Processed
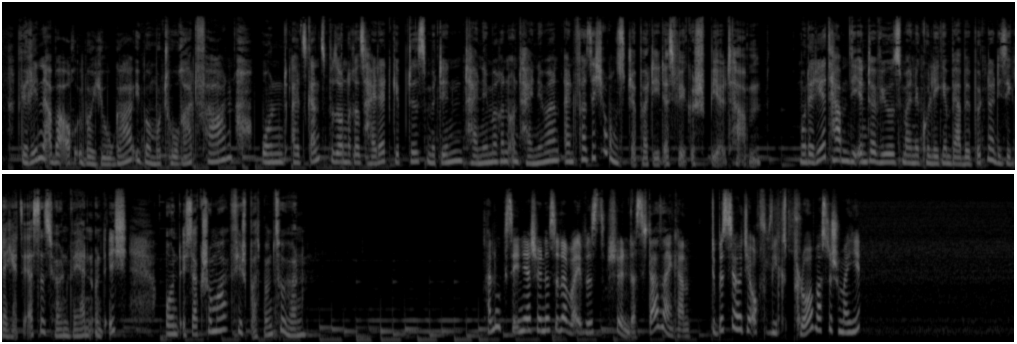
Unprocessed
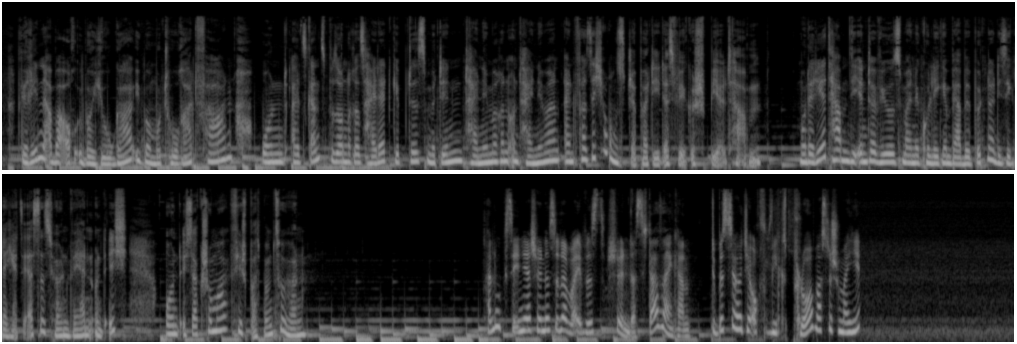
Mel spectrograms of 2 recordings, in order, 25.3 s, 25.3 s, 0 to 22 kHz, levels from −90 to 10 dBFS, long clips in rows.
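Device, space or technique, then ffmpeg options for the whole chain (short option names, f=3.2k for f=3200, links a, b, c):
piezo pickup straight into a mixer: -filter_complex "[0:a]asettb=1/sr,asplit=3[a][b][c];[a]atrim=end=0.714[d];[b]atrim=start=0.71:end=1.64,asetpts=PTS-STARTPTS,afade=t=in:d=0.004:c=qsin,afade=t=out:st=0.926:d=0.004:c=qsin,lowpass=5.6k[e];[c]atrim=start=1.636[f];[d][e]acrossfade=d=0.004:c1=hsin:c2=qsin[g];[g][f]acrossfade=d=0.004:c1=qsin:c2=hsin,lowpass=8.9k,aderivative,volume=4dB"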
